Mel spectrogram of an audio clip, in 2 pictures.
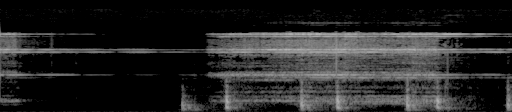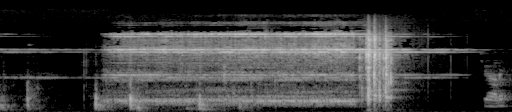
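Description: Telephone bell ringing in long rings, two of them, with a series of short knocks under and between them, and a sharp click near the end as the ringing stops, the phone being picked up.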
